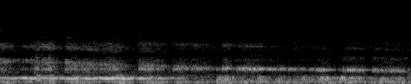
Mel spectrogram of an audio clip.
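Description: Live free-improvised music from voice, alto saxophone, drums and electric bass: a long held note gives way to a higher held note about one and a half seconds in, over busy low drums and bass.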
